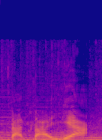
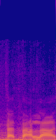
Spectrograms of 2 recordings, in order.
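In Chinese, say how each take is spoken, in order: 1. 最后一个音节以Y音开头。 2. 最后一个音节以L音开头。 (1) "他们叫达达亚" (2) "我们叫达达拉"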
